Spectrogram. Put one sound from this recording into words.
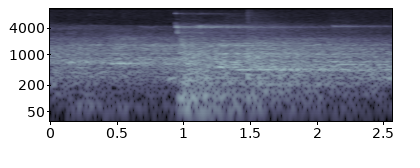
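A volleyball is struck by hand.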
